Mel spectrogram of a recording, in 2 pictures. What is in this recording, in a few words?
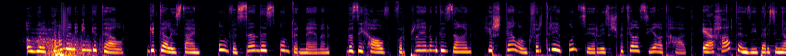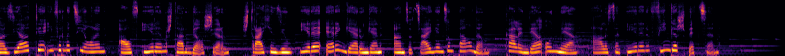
German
